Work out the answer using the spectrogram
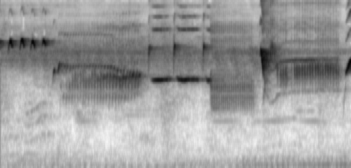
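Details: Canary in Spanish Timbrado training song: a few quick pulsed notes lead into long sustained whistled tones stepping down and back up in pitch, with a sharp chirp near the end.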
